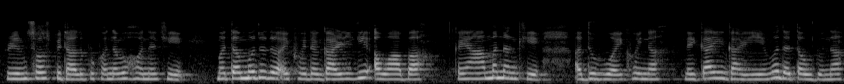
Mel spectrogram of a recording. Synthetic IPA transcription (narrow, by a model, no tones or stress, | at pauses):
ɾimsospitalpukʰot̚nɐbɐɦot̚nɐkʰi | mɐtɐmːɐdudɐʔɐjkʰojnɐɡaɾiɡiʔɐwabɐ | kɐjaɐmɐnɐŋkʰiɐdubuɐjkʰojnɐ | lɐjkajɡiɡaɾiɐmɐdɐtɐwdunɐ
